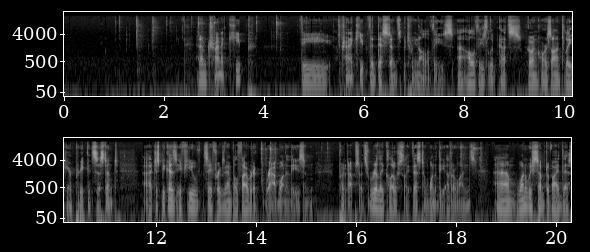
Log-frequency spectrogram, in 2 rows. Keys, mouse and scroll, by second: 1.6 shift+middle click, 2.1 click, 2.4 click, 2.7 g, 4.3 g, 5.6 shift+middle click, 13.4 click, 14.1 g, 18.4 ctrl+z.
